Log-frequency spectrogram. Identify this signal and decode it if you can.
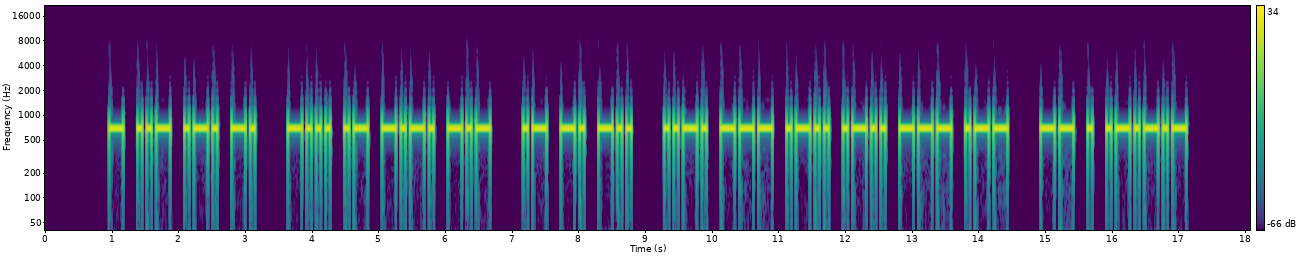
Morse code, heard as a keyed tone, about 17 wpm, 700 Hz. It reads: TURN BACK AND FOLLOW ME.
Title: Sentences from Top 1000 Words - Review Part 1 - 17wpm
